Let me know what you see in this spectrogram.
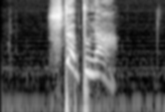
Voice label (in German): Narr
